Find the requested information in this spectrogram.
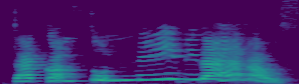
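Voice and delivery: very high sneaky taunt; high-pitched goblin gloating; giggling imp. Acted. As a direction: squeak it out like a gleeful gremlin. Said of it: "kicherte er".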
